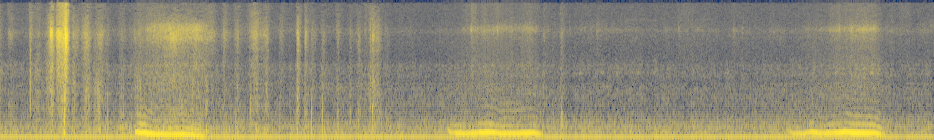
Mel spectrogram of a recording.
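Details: Troy, a pet cat, sound asleep and snoring indoors: three drawn-out, nasal, faintly whistling snores, each about a second long, come roughly every three and a half seconds over a steady low electrical hum.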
